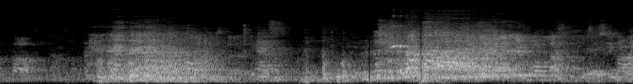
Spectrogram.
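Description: Young girls chatter and cheer.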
